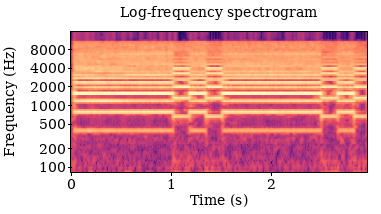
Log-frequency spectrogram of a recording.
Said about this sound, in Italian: Volete sentire la differenza? Questa è un'ambulanza normale.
